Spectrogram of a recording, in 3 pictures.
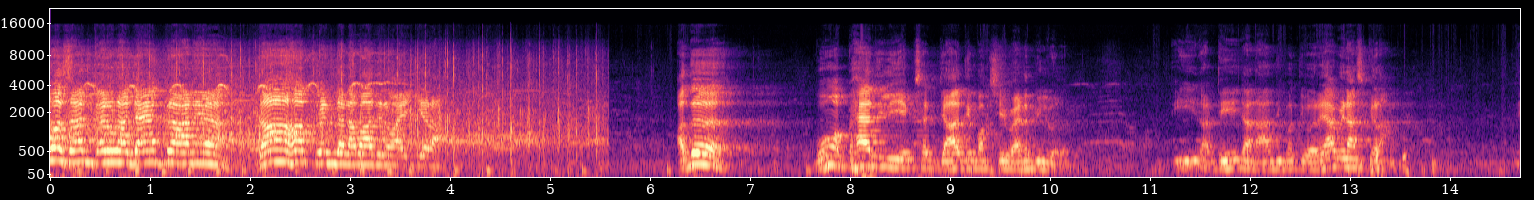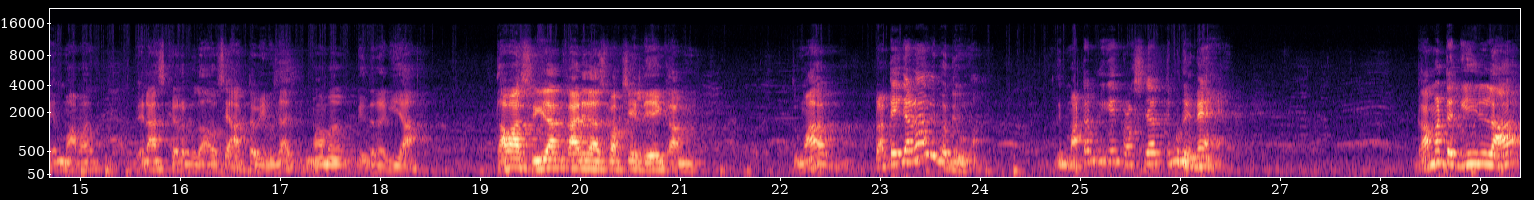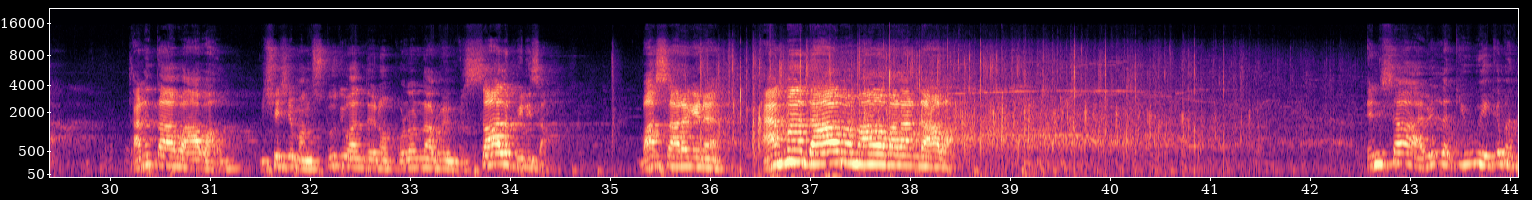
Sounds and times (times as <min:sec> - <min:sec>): Male speech, man speaking: 0:00.0 - 0:04.1, 0:06.3 - 0:07.0, 0:07.6 - 0:13.8, 0:14.6 - 0:18.5, 0:19.2 - 0:21.2, 0:22.1 - 0:24.1, 0:24.8 - 0:26.6, 0:28.4 - 0:29.6, 0:30.2 - 0:34.6, 0:35.3 - 0:38.5, 0:42.6 - 0:44.0
Narration, monologue: 0:00.0 - 0:04.1, 0:05.9 - 0:26.7, 0:28.2 - 0:38.5, 0:42.5 - 0:44.0.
